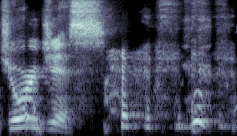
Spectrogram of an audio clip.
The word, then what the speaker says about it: Georges: for so long it's just dude dustin is pronounced george his name is georges we got we got some nian controversy on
